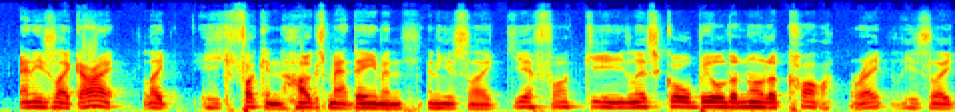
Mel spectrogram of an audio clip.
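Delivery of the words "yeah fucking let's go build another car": put-on accidental slip into an Italian accent. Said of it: "he's not an Italian. I don't know why".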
